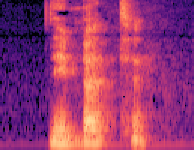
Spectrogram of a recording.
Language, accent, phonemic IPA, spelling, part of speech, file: French, Canada, /de.bat/, débattes, verb, LL-Q150 (fra)-débattes.wav
- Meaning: second-person singular present subjunctive of débattre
